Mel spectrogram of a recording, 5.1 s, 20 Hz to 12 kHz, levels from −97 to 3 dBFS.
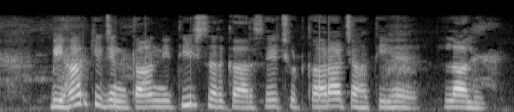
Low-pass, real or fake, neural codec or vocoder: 7.2 kHz; real; none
